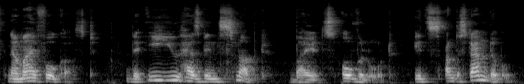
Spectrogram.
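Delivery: normal talking voice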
